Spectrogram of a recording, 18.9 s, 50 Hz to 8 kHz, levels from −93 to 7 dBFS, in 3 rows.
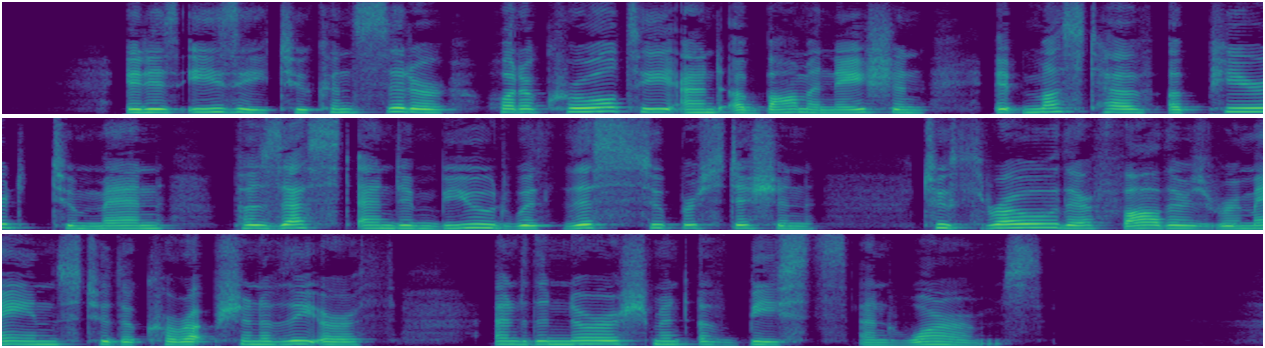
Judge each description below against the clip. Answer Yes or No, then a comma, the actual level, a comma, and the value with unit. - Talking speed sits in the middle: No, slow, 125 wpm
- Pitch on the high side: Yes, high, 205 Hz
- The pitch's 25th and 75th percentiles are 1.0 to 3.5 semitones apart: Yes, narrow, 2.5 semitones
